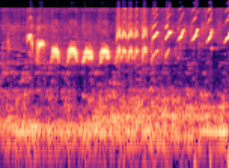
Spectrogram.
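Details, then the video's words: Harsh-voiced greater green leafbird training song mixed with rain sounds: a few rounded slurred notes, then a fast run of sharp rising chips repeated about five per second over a low steady background hiss. "Masteran cucak ijo suara kasar dan suara air hujan"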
